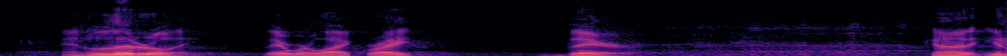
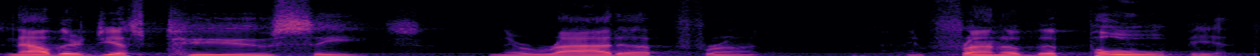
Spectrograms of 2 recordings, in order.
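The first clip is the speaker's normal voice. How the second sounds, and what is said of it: Put-on Southern accent. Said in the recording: “she was a Southern gal. Now, pardon my Southern accent here.”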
